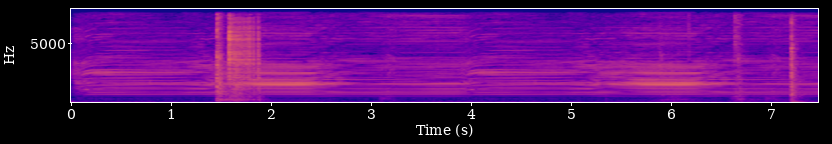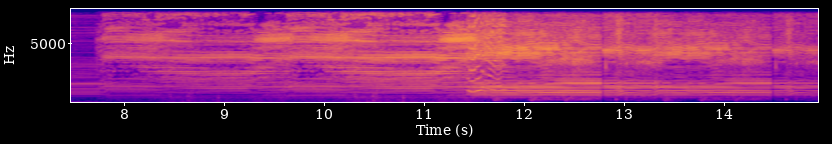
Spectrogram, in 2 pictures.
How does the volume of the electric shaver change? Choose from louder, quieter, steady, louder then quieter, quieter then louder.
louder.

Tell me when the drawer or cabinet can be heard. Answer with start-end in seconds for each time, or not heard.
1.4-2.0, 5.8-7.3, 11.4-11.8.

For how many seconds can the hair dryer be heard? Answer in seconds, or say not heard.
not heard.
